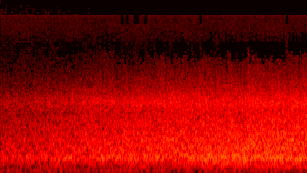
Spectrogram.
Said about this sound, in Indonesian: There it is. Look. Oh, and there's a waterfall too.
